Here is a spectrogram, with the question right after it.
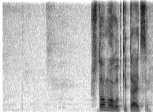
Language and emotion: Russian, positive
